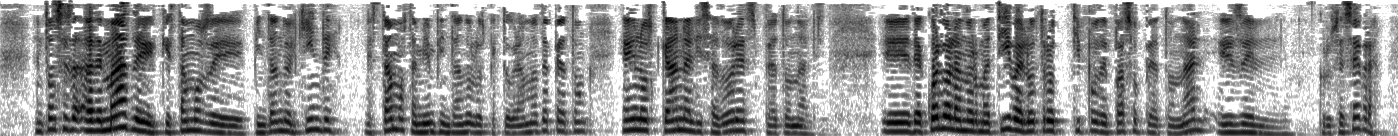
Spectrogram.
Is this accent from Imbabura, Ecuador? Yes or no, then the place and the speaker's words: no; Quito, Pichincha, Ecuador; Somos quiteños, somos cordiales.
